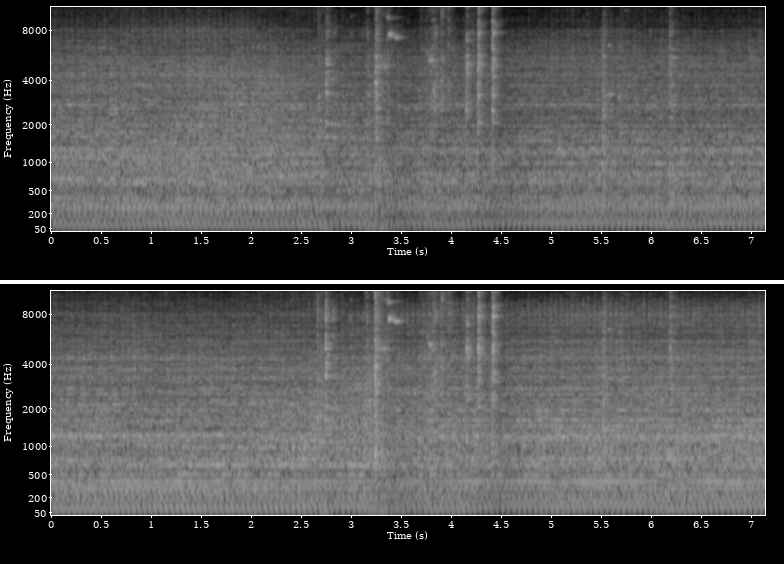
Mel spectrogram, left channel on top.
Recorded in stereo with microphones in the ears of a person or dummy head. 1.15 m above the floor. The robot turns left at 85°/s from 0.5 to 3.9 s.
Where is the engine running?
175° left, 0.7 m; by 7.2 s 115° right, 0.7 m.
